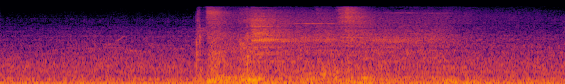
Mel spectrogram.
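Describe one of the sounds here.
A bus door opens with a pneumatic hiss.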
